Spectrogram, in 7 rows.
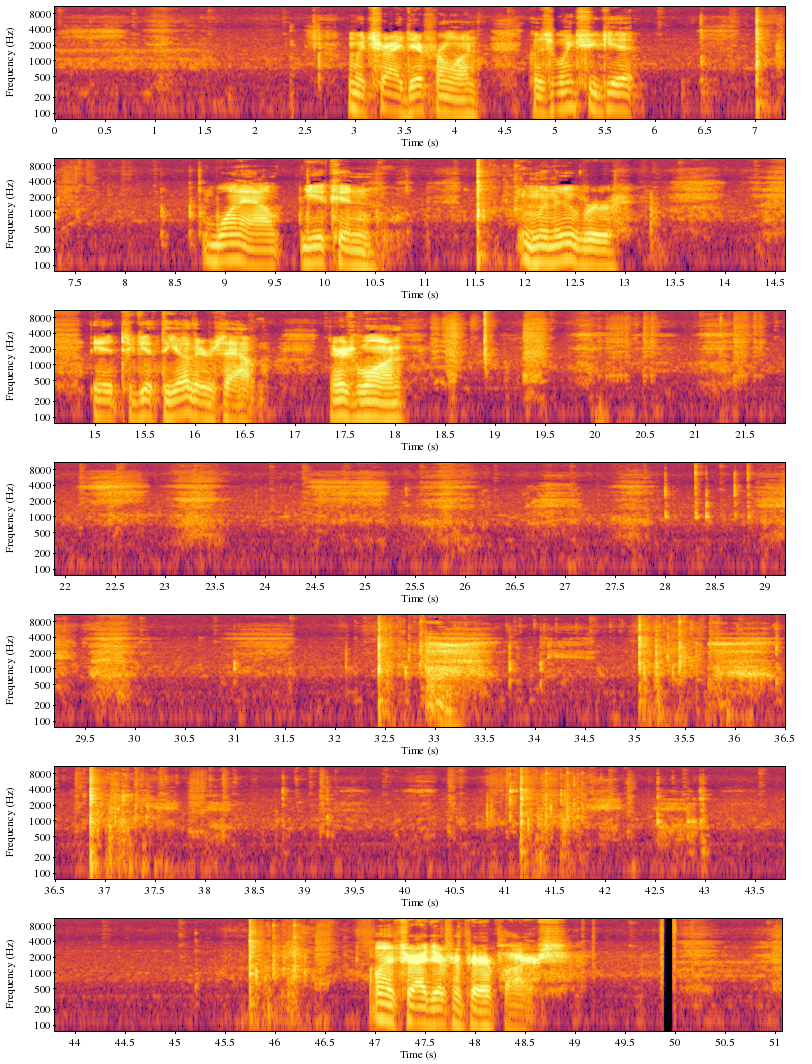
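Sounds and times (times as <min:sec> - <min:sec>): person breathing: 0:00.0 - 0:01.6, 0:13.0 - 0:15.0, 0:19.3 - 0:28.0, 0:28.8 - 0:30.2, 0:32.8 - 0:34.7, 0:35.3 - 0:36.6, 0:50.0 - 0:51.0.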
